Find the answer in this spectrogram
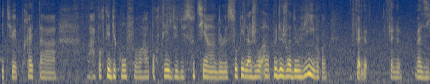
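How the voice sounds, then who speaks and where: Against noticeable background noise, a woman with a fairly low pitch talks at a moderate pace with fairly even intonation and long, frequent pauses. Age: 60s. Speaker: social home help worker. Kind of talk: interview testimony. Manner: halting.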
